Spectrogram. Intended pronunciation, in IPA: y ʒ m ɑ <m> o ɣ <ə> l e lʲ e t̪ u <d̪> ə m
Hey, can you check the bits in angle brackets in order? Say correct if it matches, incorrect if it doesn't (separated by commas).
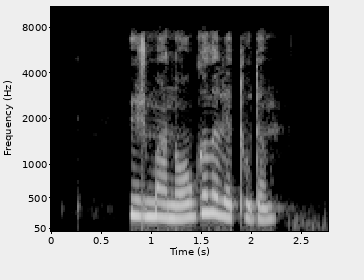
incorrect, correct, correct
